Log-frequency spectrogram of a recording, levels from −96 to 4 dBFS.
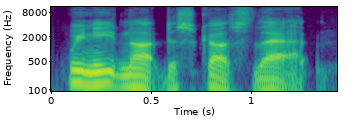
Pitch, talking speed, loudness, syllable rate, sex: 110 Hz, 210 wpm, -16 LUFS, 5.3 syllables/s, male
